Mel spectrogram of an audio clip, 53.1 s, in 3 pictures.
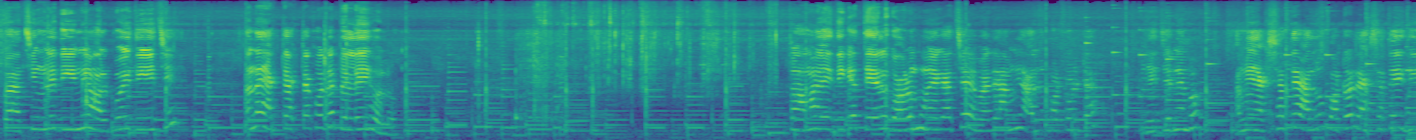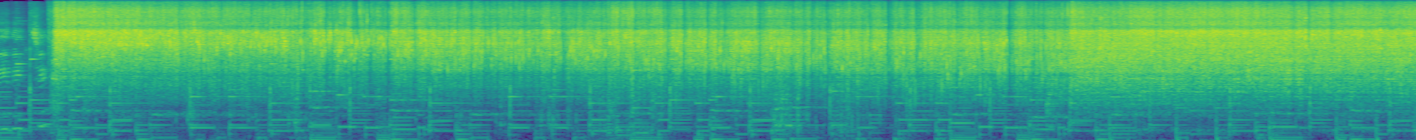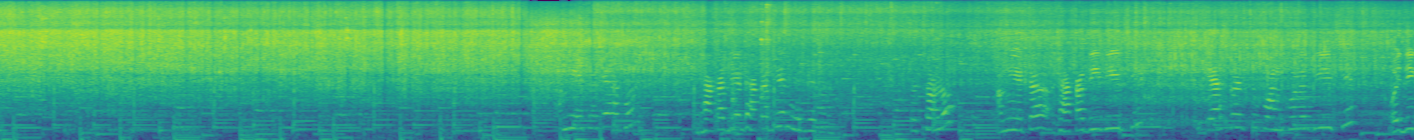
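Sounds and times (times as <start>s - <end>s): vegetables sizzling in hot oil: 18.3s - 53.0s.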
